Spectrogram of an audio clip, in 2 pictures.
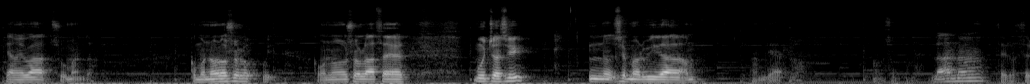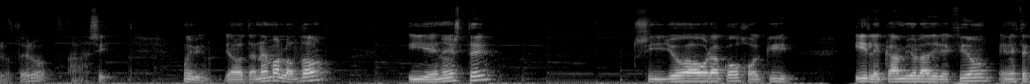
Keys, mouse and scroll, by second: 0.9 ctrl+z, 1.6 ctrl+z, 2.9 ctrl+shift+z, 5.2-7.0 drag, 7.0-10.1 middle drag, 10.1 KP_0, 11.7-13.7 drag, 18.1-19.2 drag, 19.4-20.6 middle drag.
